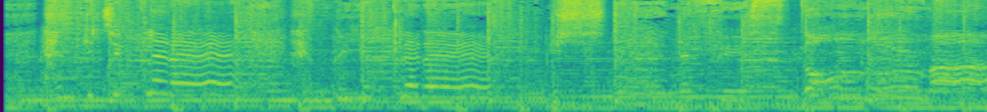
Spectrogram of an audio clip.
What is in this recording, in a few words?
jingle; panda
